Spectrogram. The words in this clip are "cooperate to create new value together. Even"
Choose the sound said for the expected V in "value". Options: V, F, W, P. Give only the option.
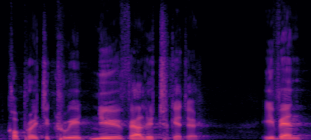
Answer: V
